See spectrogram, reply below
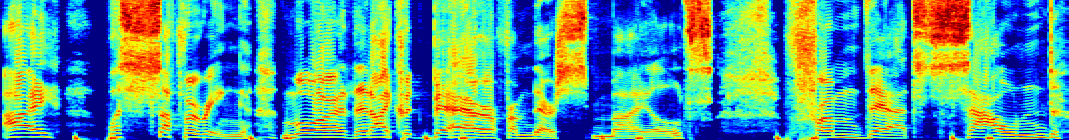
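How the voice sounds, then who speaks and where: A man playing a guilt-ridden, mad murderer in a dramatic gothic horror reading, speaking in a halting, theatrical way. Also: on the high side, no room sound, heavily acted. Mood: mounting panic. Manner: halting, theatrical, hushed to crying out. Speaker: narrator.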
